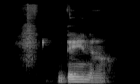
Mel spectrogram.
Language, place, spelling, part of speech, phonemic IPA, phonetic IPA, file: Hindi, Delhi, देना, verb, /d̪eː.nɑː/, [d̪eː.näː], LL-Q1568 (hin)-देना.wav
- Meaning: 1. to give, grant, award 2. to lay (eggs), give birth to 3. to orate, deliver 4. to pay 5. to allow, let 6. auxiliary verb: to finally do; finish doing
